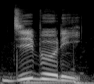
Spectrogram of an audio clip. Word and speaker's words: Ghibli: de l'animation en occident on prononce ghibli avec un g dur mais au japon il le prononce avec un j'aime ou et ça donne ça diboli et oui car en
